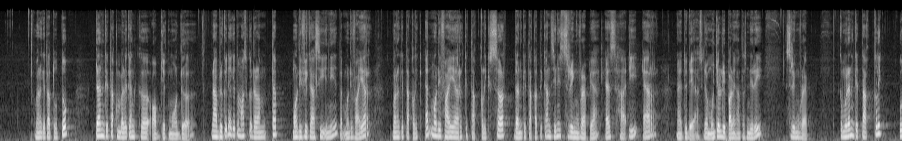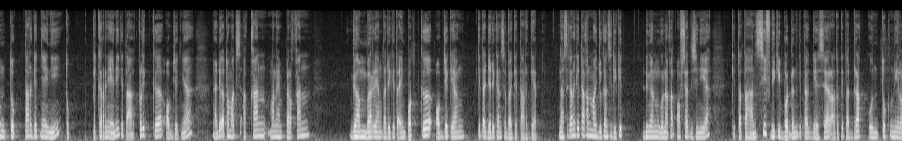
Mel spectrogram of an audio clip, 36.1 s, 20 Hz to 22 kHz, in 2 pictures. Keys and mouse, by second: 1.2 click, 2.4-3.1 drag, 3.5-3.9 middle drag, 4.3 middle drag, 8.5-16.2 drag, 23.1-23.5 middle drag, 24.7-26.1 middle drag, 29.1 middle click, 29.4 middle click, 34.0-36.0 shift+drag.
